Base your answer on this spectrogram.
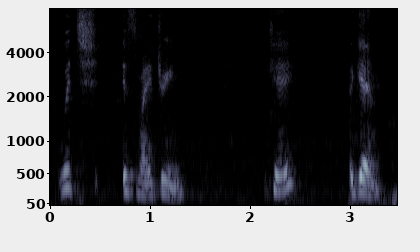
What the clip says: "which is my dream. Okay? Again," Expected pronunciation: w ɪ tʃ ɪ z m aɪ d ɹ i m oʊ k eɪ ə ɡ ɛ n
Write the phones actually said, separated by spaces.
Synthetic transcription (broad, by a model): w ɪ tʃ ɪ z m aɪ d ɹ i m oʊ k eɪ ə ɡ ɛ n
